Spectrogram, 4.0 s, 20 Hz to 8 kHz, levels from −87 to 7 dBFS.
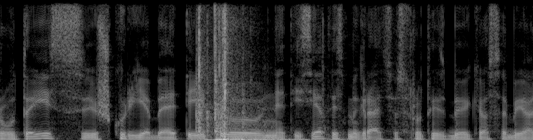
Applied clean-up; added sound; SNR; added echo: none; Door; -5 dB; none.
